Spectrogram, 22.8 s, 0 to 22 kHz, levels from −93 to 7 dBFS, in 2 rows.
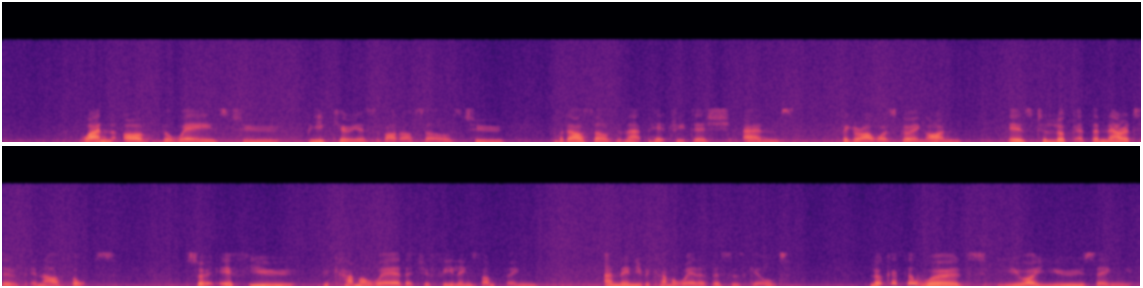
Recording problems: high frequencies cut off; noticeable; nothing above 5.5 kHz
hiss; noticeable; throughout; 15 dB below the speech

